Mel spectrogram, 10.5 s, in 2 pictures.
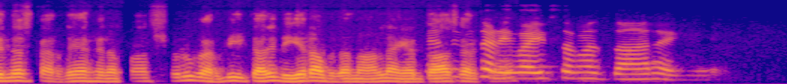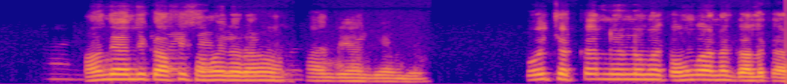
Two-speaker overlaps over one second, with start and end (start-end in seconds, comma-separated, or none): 6.1-7.9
